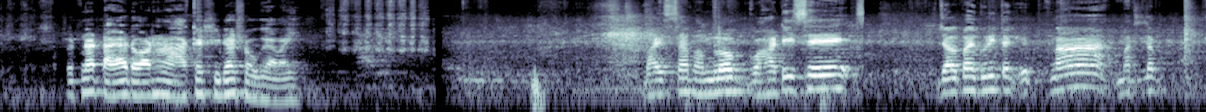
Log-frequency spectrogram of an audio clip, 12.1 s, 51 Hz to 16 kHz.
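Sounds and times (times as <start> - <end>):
toothbrush scrubbing teeth: 3.2 - 4.4.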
